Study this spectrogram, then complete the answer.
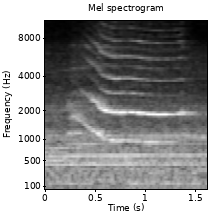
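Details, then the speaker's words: Giraffe Tools Grandfalls Pressure Washer Pro (wall-mounted) with the stock hose: a high, clear whine slides down in pitch and holds before fading after the trigger is released. The source of this weird whining squeal is unknown. "right still makes that weird whining sound"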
